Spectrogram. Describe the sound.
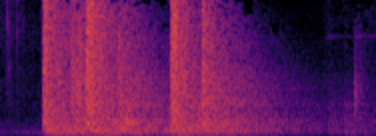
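Gunfire at Darnell's indoor gun range near Bloomington, a few sharp, loud cracking reports with rough, decaying tails trailing off between them.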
